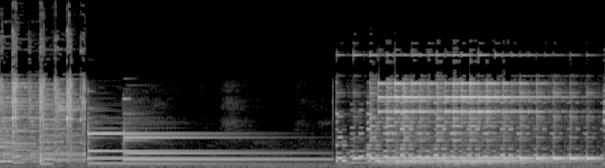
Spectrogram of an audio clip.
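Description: Preloaded ringtones on an HTC One X previewed one after another through the phone's speaker. A melodic ringtone cuts off about a second in, a bell-like chord rings and fades, and another busy melodic ringtone starts about halfway through.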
